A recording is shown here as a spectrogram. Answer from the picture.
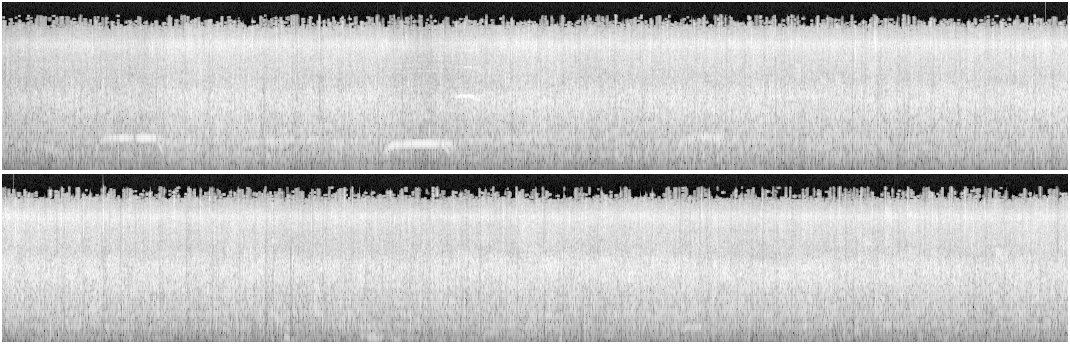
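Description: Theatre audience applauding, swelling over the first couple of seconds and then holding steady, with a few voices calling out over it in the first ten seconds or so.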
